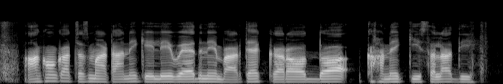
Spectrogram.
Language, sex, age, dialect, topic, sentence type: Hindi, male, 25-30, Garhwali, agriculture, statement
